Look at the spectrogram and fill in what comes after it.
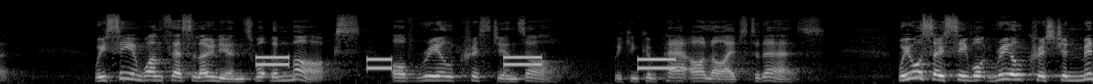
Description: DTMF, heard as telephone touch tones, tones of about 290 ms. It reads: 0 4 0 4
